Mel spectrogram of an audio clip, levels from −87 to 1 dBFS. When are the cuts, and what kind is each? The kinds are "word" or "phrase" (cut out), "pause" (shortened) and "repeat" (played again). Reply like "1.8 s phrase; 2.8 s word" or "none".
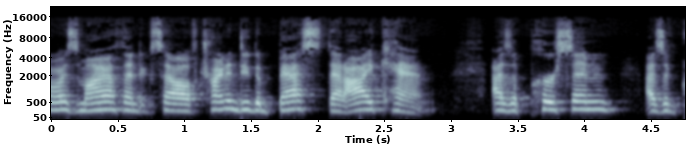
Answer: none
